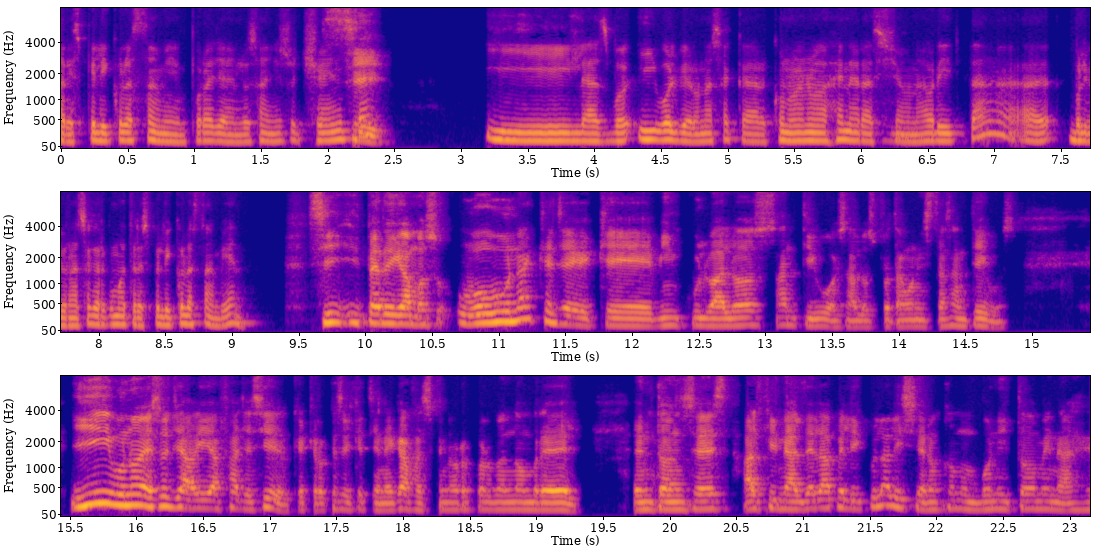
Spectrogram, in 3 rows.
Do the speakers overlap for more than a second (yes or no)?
no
